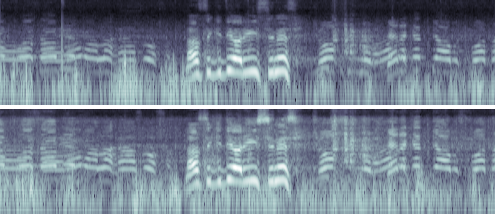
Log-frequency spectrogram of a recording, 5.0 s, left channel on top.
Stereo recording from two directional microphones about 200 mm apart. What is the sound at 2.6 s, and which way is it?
Vehicle, 5° right (ahead or behind).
